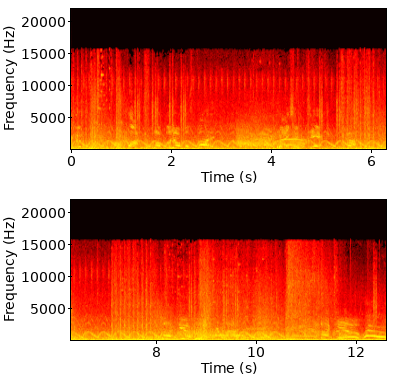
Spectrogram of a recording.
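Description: A man speaks tensely from inside a car.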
